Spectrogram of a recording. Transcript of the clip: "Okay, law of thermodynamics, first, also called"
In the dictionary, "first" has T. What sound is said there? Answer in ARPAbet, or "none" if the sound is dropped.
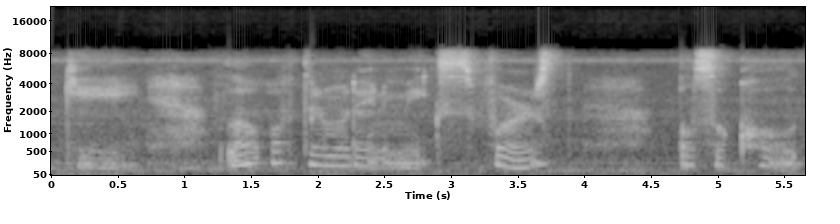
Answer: T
